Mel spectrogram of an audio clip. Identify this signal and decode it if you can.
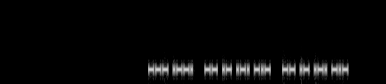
Morse code, heard as a keyed tone, about 69 wpm, 700 Hz. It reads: OP MARK MARK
